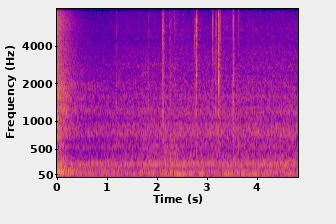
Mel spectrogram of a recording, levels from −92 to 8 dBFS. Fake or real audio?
real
